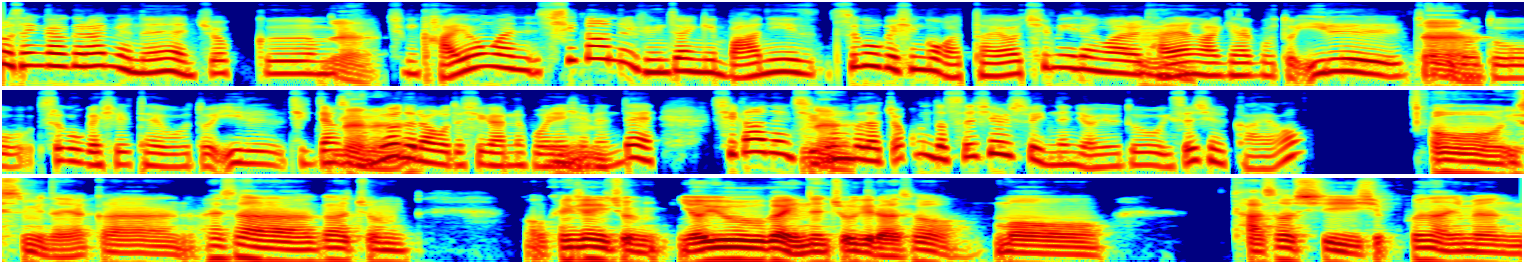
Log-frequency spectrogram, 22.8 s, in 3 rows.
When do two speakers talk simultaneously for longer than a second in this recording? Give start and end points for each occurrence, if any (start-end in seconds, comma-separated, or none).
none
